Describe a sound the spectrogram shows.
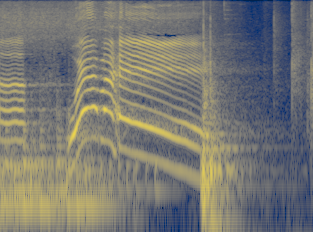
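A woman sings loudly into a microphone.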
